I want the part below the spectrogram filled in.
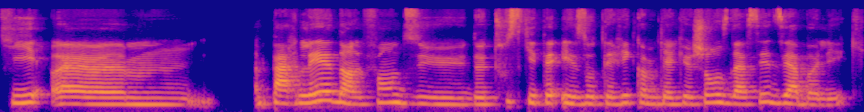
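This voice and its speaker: A woman in a Quebec accent, fairly slow and fairly even in intonation, medium in pitch, over a quiet background. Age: 30s. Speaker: astrologer. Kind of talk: interview.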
